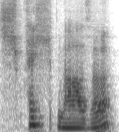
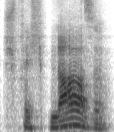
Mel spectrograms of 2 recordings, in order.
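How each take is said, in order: First: Sprechblase with a stretched E; long E in Sprechblase. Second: Sprechblase with the A stretched; wrong stress on A. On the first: Teacher showing the right way to say Sprechblase, stretching the E. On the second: Teacher showing the wrong way, stretching the A in Sprechblase. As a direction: draw out the A in Sprechblase. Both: Shown as a demonstration. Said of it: "you have to stretch the E and not the A".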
